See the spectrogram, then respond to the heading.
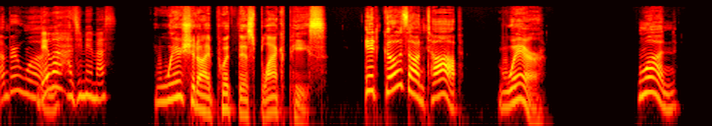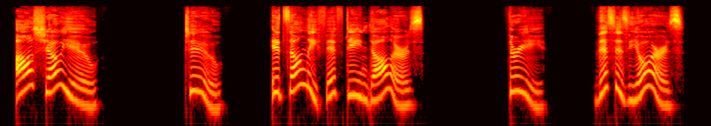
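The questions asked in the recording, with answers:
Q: Where?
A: 1: I'll show you.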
